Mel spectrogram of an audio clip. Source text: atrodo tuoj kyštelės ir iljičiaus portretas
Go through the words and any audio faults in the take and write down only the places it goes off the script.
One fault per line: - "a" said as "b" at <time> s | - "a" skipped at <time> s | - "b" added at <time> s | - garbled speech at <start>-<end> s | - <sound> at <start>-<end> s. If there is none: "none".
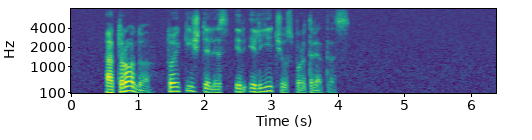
none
